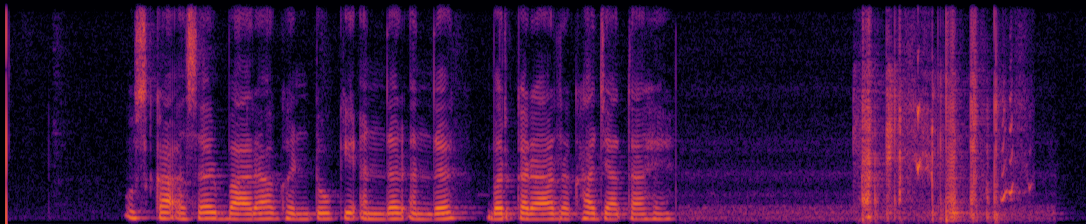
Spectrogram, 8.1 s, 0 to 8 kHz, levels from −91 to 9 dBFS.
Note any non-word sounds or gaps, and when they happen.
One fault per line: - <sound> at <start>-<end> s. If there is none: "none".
- squeak at 6.4-7.8 s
